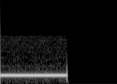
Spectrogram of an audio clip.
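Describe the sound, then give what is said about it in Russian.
A single steady telephone ringback tone, a clean mid-pitched electronic beep lasting under a second, then silence as a call to a company's phone line connects after an automated greeting. “Мы не получили действительный ответ. Подождите, идет соединение.”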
